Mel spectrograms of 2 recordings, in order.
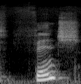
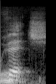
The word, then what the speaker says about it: Fitch: But apparently Abbercrombie and Finch or Fitch. Fitch. No. Fitch. Yes. Okay. It rhymes with Twitch.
